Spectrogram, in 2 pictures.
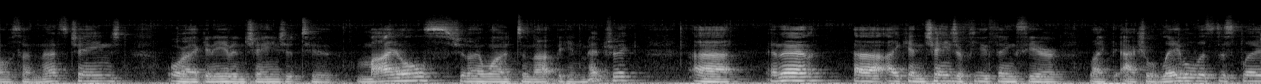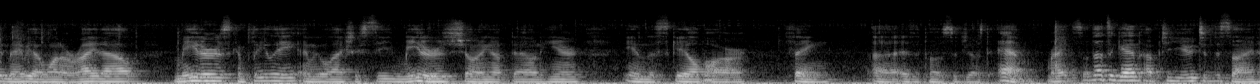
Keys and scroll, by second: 12.7-14.1 typing.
